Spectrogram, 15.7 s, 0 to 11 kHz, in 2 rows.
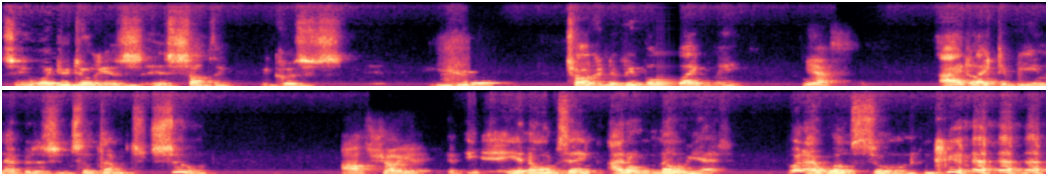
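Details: Man of about 57 with Broca's aphasia from a stroke on March 22, 2011 at age 46, more than 8 years post-stroke; also a heart transplant recipient.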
